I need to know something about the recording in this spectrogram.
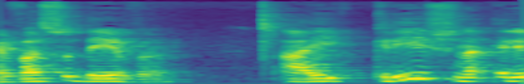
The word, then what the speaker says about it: Vasudeva: Aí Krishna, ele é chamado de Vasudeva, com o A longo, né? Aquele acentozinho longo assim, né? Que parece um tio, mas é reto em cima do A. Ele dobra a duração de tempo da sílaba, né?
